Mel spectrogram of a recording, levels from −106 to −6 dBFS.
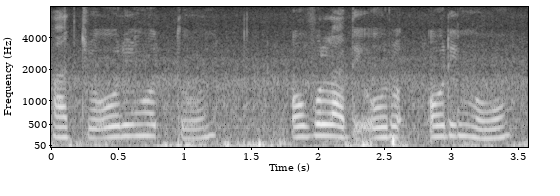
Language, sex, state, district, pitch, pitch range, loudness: Chakma, female, Tripura, Unakoti, 225 Hz, 215-240 Hz, -21 LUFS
